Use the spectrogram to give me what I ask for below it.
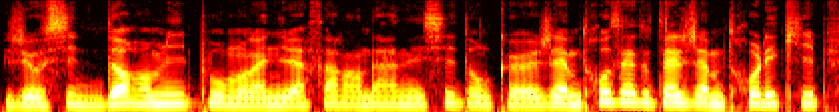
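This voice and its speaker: The speaker has a southern French accent. The recording is very clean, with a silent background. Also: woman. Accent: Aveyron. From southern France, Aveyron. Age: 30s. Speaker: communications agency founder. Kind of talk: podcast interview. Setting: hotel.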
